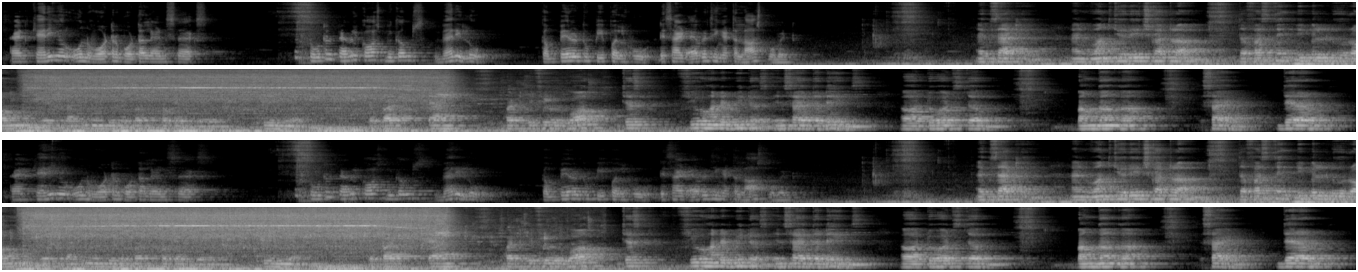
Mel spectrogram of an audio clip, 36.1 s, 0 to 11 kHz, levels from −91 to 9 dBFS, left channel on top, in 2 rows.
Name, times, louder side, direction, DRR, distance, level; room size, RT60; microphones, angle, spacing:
voice 1, 0.1-2.7 3.9-6.4 7.2-10.5, left 6 dB, 80° left, 0.3 m, -36 dB
sound 1, 10.6-10.7 11.0-11.3 11.6-27.4, equal, 40° right, 1.1 m, -32 dB
voice 2, 11.9-12.2 13.0-26.8 27.1-29.7 30.0-31.8 32.4-33.7 34.1-34.7 35.1-35.9, equal, 10° right, 0.6 m, -30 dB
Water tap faucet / Sink (filling or washing), 18.1-26.1, right 6 dB, 60° right, 0.4 m, -24 dB
6.1 x 5.0 x 3.1 m
head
